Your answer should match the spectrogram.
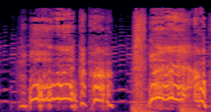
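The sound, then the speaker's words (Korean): Someone imitates a dog snoring, a few fairly loud nasal groans with a breathy snort in the middle, drawn out and rhythmic like sleepy breathing. “우리 강아지도 코를 고는데”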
